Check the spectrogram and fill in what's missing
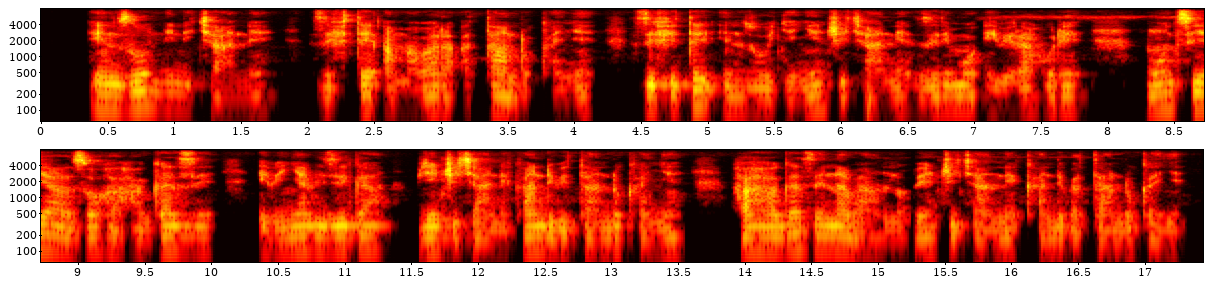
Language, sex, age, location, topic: Kinyarwanda, male, 18-24, Kigali, government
